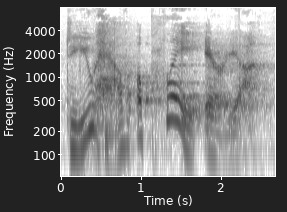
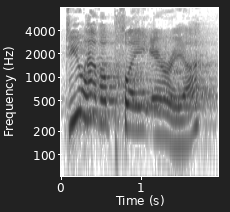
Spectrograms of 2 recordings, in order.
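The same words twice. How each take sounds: First: It is said in a very quiet voice. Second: It is said somewhat louder, at moderate volume. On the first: The request is made timidly at first. "She would start in a very quiet voice" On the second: The request is repeated after being ignored. "she would lift up her voice a little louder"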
